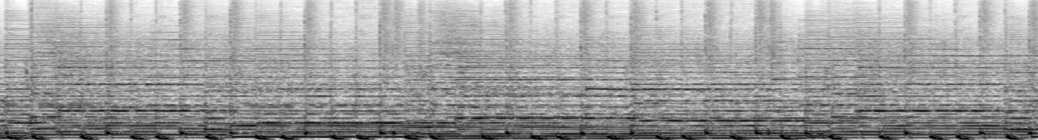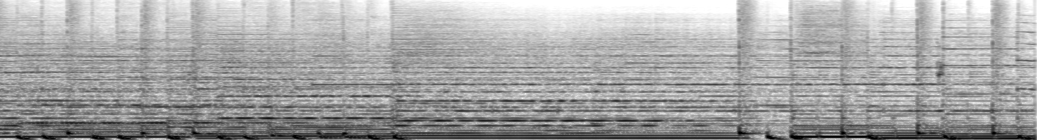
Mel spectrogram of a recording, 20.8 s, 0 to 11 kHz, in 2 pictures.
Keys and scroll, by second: 5.2 2, 5.6 Return, 10.7 2, 11.0 Return.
